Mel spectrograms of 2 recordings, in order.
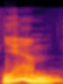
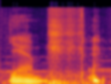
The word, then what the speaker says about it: yam: which happened to be yam. Although it's not pronounced like that despite it being spelled yam.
